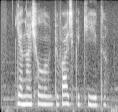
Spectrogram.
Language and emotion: Russian, neutral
